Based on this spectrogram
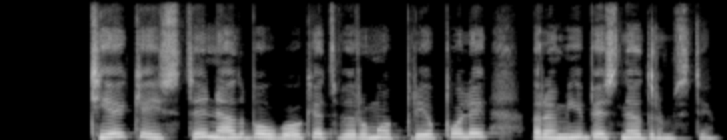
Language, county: Lithuanian, Marijampolė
